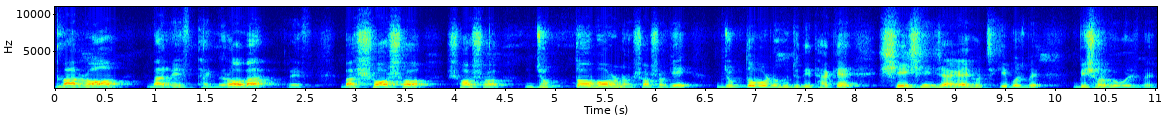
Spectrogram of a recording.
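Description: A man's voice: medium pitch, big pitch swings, normal speed, long pauses, echoey room. Young man drilling a grammar rule. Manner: drills by asking and answering his own questions. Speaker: admission coaching tutor. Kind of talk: classroom lesson with sales pitch.

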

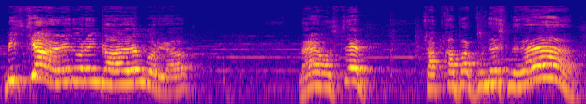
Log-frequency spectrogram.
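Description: An older man rambles loudly at a cafe table, heard from across the table by a phone camera in a roomy, echoing space. Music plays clearly behind him, and his voice sits at a middling pitch, rough with swearing and sudden shouts. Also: expressive, slow, far from the mic. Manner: boisterous, rambling, swearing, sudden loud outbursts. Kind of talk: rowdy table talk. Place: cafe with glass front, indoors. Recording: echoey room, voice off-mic, music behind.

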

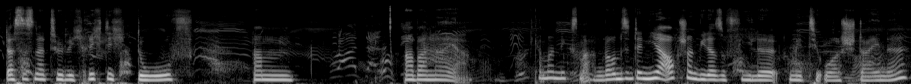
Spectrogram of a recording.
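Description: A woman's voice: medium pitch, a little slow, dark tone. A woman hosting a let's play, chatting casually through her gameplay and talking directly to the game characters.

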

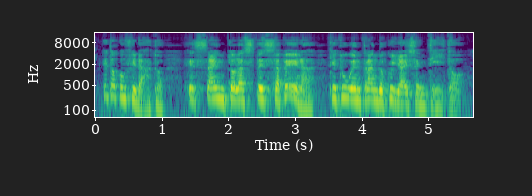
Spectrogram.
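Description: A man's voice: mid-range voice, slow pace, slightly rough. A man reading the words of a sorrowful youth in a portrait, despairing and reproachful.

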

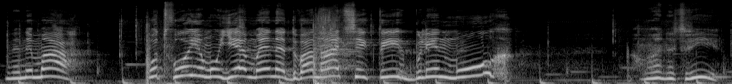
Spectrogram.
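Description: High-voiced, excitable woman gamer. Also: slow pace, music in the background. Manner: excitable, shrieks when frustrated; talks to the game. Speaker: gaming streamer. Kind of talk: let's-play commentary.

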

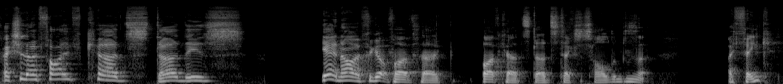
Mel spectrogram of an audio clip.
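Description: A man's voice: a little high, animated, a little slow, fairly bright tone. A man casually commenting on an old computer game he plays, swearing and rambling. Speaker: let's play host.

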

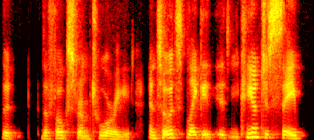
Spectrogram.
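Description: A woman's voice: lowish voice, brisk, creaky, dark tone, breathy edge. A woman on a video call in a board meeting, her audio breaking up and dropping out as she talks, hesitant and restarting her phrases. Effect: choppy, breaking-up video call audio. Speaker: board of health member. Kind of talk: remote meeting discussion.

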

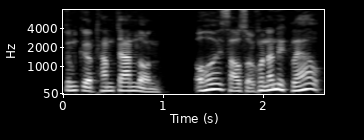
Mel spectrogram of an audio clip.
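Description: A man telling a scripted first-person story in a lively, joking, conversational way. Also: medium pitch, fast talker.

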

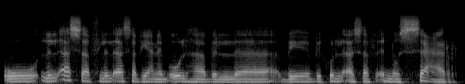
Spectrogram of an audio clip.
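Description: Older male doctor, studio guest, explanatory, mid pitch, dry lapel sound. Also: fairly even intonation, brisk, creaky, dry recording. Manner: explanatory, gestures while talking, mixes in English terms. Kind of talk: medical talk show discussion.

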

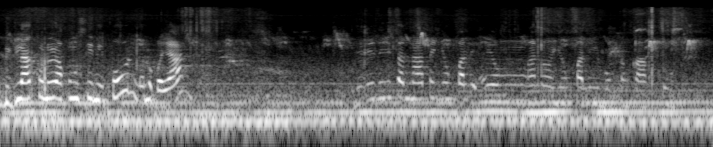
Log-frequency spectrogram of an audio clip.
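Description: A middle-aged woman from the Philippines rambling in a casual live vlog while weeding outdoors, reading viewer comments aloud. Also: high-pitched. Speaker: vlogger. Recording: clear outdoor noise with birds.

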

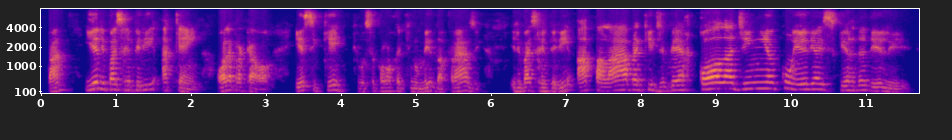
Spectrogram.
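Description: Man teaching English with quick question drills. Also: medium pitch, warm tone, dull audio. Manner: explains step by step with question-and-answer drills; checks in with short questions like "tá?". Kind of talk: exam-prep lesson at a whiteboard.

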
